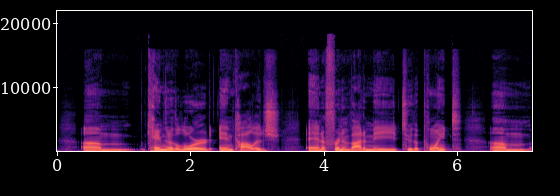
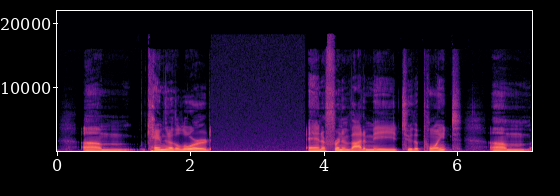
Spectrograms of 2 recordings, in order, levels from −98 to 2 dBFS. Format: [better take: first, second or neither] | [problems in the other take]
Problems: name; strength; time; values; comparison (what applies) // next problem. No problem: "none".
first | audio cutting out; at 2.5 s for 1.5 s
